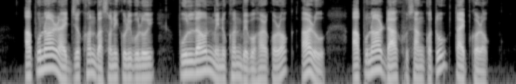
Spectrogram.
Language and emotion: Assamese, neutral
